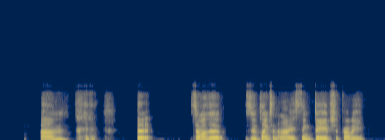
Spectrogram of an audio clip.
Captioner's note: laughs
